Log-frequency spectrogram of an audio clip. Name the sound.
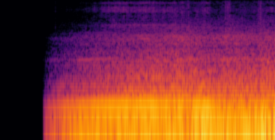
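car engine running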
